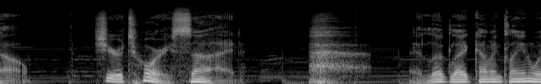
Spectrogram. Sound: sighs

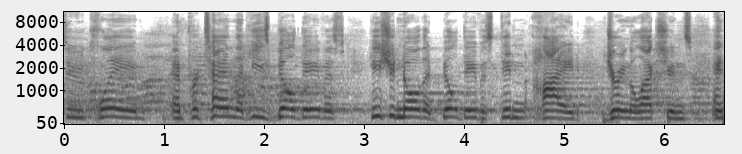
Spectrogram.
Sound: laughter

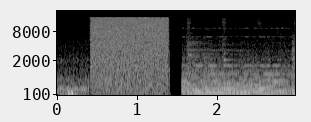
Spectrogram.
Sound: TV static buzzes; calming music

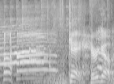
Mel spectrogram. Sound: screaming

